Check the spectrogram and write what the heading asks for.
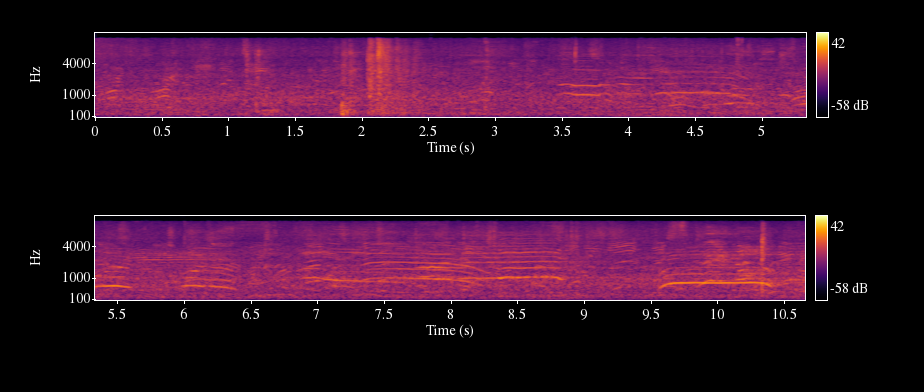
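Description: Spectators in football stands shouting and calling out over a steady crowd hubbub, with drawn-out yells building toward the end. There is a single sharp knock about two seconds in.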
